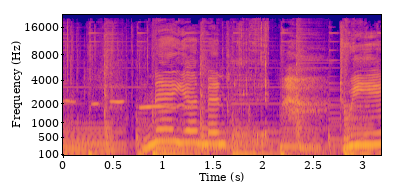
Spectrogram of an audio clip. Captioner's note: sound of slurping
